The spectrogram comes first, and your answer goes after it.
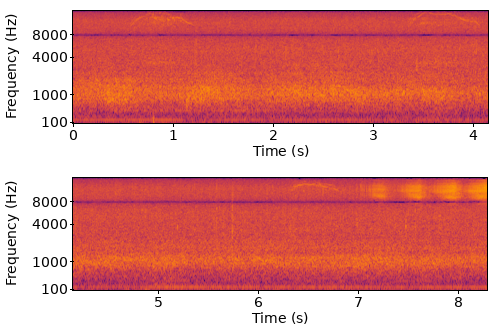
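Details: Male broad-winged bush katydid, Scudderia pistillata, singing an atypical call in the Oldman River valley, Lethbridge, Alberta, apparently answering another male's advertisement song; a quick run of about five high, short pulses closes the final second, over steady low hum and hiss.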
